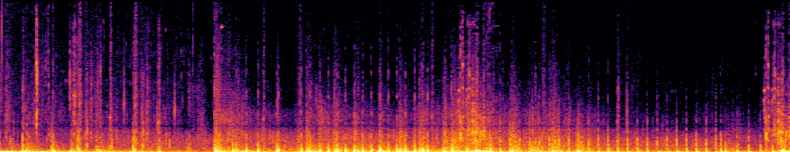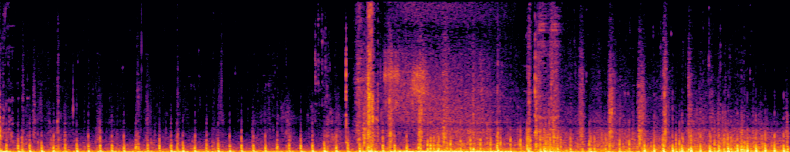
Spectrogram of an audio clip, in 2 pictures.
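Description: Quick footsteps run over dry ground.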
